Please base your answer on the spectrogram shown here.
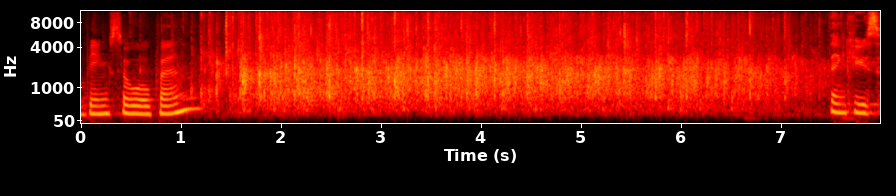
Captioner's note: applause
